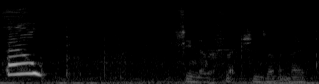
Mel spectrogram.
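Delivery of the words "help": very high, loud yelp; panicked cry. A narrator's reading. Other sister panics at the water, shrieked cry. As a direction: shriek it for rescue. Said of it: "and the other cried out".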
